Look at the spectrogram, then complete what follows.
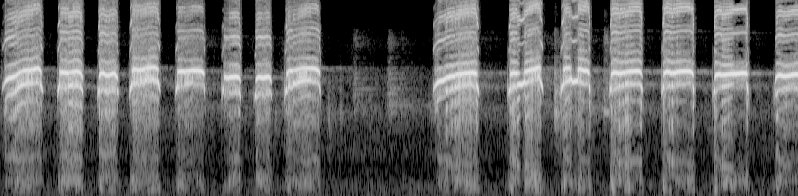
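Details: Osprey at the nest filmed by a live nest camera, calling in loud, high, ringing whistled chirps in two bursts of about eight notes each, separated by a short quiet gap.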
